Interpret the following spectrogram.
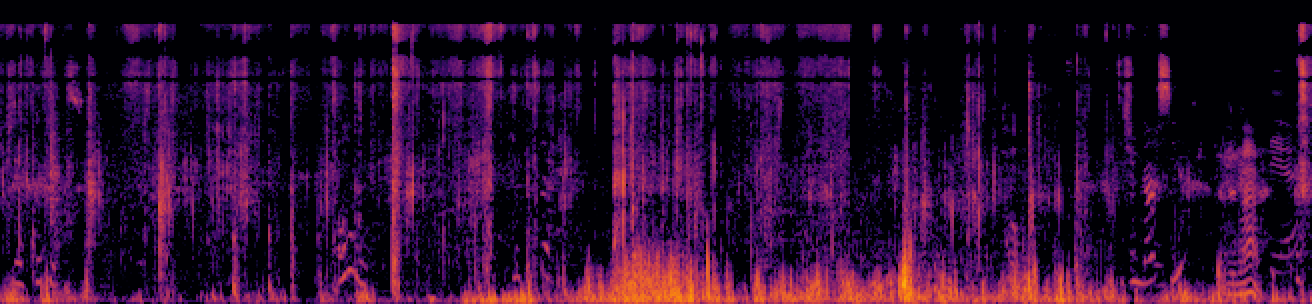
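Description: Footsteps on a gravelly rock trail at a walking pace, a little over one step a second, over an uneven low rumble of wind on the microphone that grows louder about halfway through.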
